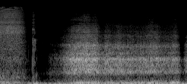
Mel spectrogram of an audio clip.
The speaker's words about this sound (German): Atmen Sie mal tief ein und wieder aus.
